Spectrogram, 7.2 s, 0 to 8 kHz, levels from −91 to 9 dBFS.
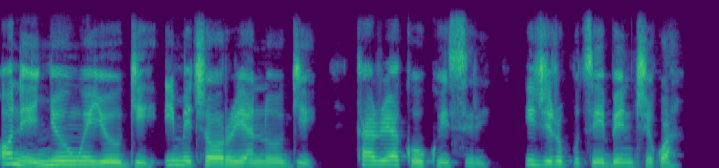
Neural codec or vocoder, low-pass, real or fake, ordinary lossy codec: none; 7.2 kHz; real; none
